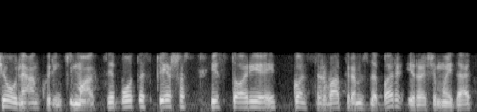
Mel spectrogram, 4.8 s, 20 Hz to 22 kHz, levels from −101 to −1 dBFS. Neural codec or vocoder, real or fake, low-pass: vocoder, 44.1 kHz, 80 mel bands, Vocos; fake; 3.6 kHz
